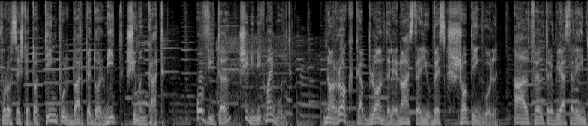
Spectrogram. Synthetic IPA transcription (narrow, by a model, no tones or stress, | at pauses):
fo̞lo̞se̞ʃt̪e̞t̪o̞t̪ːimpuld̪oarpe̞d̪o̞̰rmit̪ʃimɨŋka̰t̪ | o̞vit̪əʃinimikmajmṵlt̪no̞ɾo̞kːəblo̞nd̪e̞le̞̰noast̪ɾe̞jube̞skʃo̞piŋɡṵl | a̰alt̪fe̞lt̪ɾe̞bujasəleint̪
